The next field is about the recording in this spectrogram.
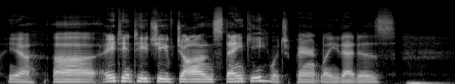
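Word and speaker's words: Stankey: it was big yeah uh AT&T Chief John Stanky which Apparently that is how you say that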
